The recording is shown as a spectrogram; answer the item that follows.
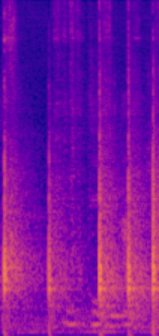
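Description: Chalk knocking and scratching on a blackboard as a fraction is written: four sharp taps over the two seconds, the last two closer together.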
